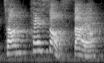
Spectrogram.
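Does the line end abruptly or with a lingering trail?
abrupt. The line stops abruptly with no lingering ending. The speaker calls it wrong. "그러면 이거는 표현이 안 되는 거예요"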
